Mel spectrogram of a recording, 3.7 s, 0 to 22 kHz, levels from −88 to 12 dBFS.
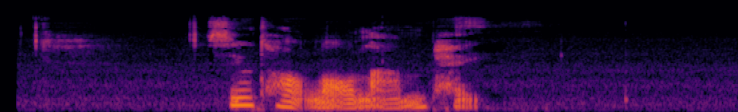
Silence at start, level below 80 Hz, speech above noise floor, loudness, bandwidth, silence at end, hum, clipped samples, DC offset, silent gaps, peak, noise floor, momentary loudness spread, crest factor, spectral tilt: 0.2 s; -70 dBFS; 35 dB; -24 LUFS; 12 kHz; 1.3 s; none; under 0.1%; under 0.1%; none; -6 dBFS; -58 dBFS; 20 LU; 22 dB; -4.5 dB/octave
